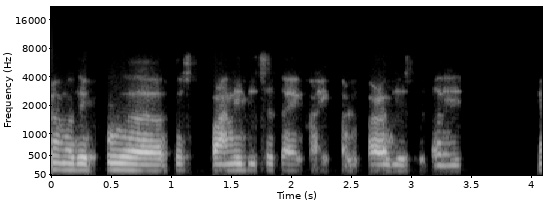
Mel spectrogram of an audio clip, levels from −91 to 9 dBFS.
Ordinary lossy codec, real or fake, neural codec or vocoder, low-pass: Opus, 24 kbps; fake; codec, 16 kHz, 16 kbps, FunCodec, trained on LibriTTS, 50 frames a second; 7.2 kHz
